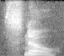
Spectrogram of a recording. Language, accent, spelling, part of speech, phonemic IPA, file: English, General American, snow, noun / verb / adjective, /snoʊ̯/, En-us-snow.ogg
